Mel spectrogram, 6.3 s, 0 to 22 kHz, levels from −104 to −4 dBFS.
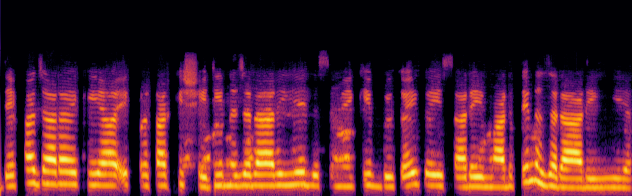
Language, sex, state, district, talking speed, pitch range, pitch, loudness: Hindi, female, Bihar, Araria, 225 wpm, 195-230 Hz, 220 Hz, -16 LUFS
